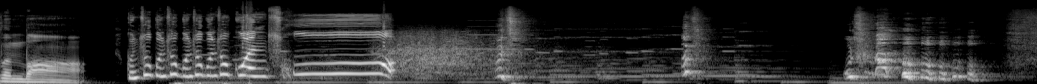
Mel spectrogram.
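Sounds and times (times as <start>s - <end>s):
speech: 0.0s - 4.2s
laughter: 3.9s - 5.4s, 8.5s - 10.0s
person sneezing: 5.0s - 5.4s, 6.8s - 7.2s.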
